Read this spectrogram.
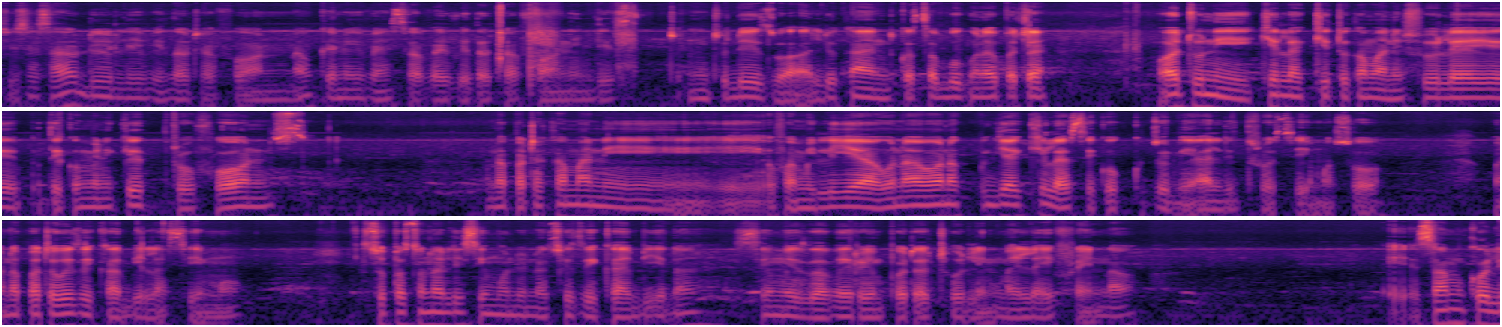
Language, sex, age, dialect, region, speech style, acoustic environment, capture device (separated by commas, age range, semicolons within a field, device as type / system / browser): Swahili, male, 25-34, Kenya - Nairobi Sheng-influenced, Kenya, relaxed, people talking; music, mobile / Linux / Chrome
